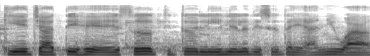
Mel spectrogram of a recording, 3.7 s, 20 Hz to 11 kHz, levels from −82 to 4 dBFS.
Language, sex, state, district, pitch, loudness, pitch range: Marathi, male, Maharashtra, Washim, 145 Hz, -15 LUFS, 135-150 Hz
